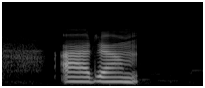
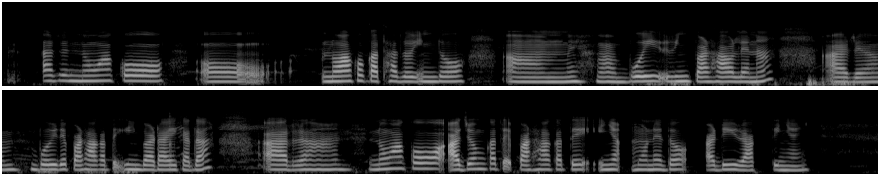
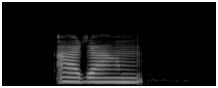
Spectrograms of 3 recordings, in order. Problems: none marked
